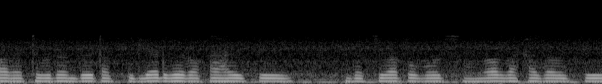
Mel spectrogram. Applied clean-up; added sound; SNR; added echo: none; none; none; none.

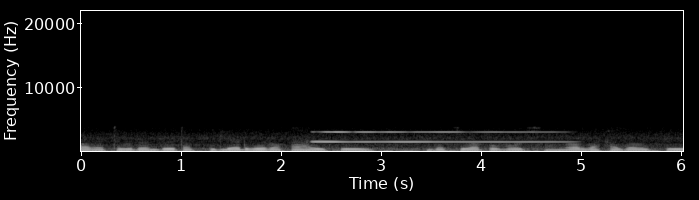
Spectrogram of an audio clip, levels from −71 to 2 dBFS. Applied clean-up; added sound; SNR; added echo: none; Wind instrument, woodwind instrument; 5 dB; none.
